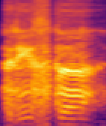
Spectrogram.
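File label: Speech Sound Russian Common AWACS Numbers; DCS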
